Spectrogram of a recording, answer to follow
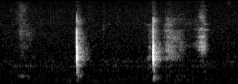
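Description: Kitchen knife cutting kiwi fruit on a wooden cutting board: two sharp knocks of the blade on the board, under a second apart, with a few fainter taps.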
